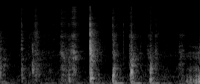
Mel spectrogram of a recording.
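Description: A quick run of light clicks and taps from cardboard baseball cards being handled on a tabletop, the sharpest about a second in.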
